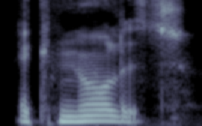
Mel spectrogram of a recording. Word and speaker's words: acknowledge: And now for the fifth word, we have got acknowledge. Acknowledge. The stress is on the second syllable.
